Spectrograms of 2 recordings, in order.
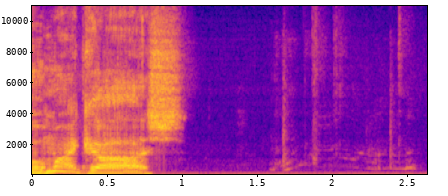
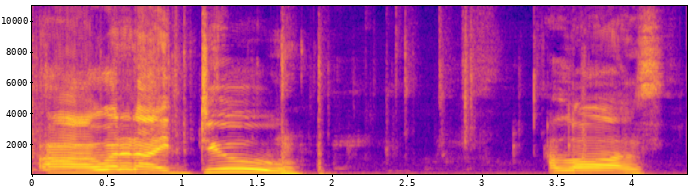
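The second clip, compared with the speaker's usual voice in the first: usual speaking voice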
